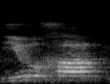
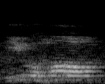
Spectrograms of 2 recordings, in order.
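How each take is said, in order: First: The middle consonant is a raspy throat sound. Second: The middle consonant is a soft breathy h. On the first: The speaker calls it right. "Mesti gegar" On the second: The speaker calls it wrong. "yang salah yuho"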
